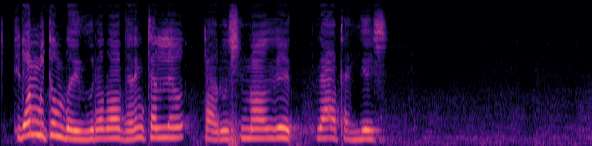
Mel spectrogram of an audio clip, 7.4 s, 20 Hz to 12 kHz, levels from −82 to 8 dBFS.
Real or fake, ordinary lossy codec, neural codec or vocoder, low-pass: fake; none; codec, 44.1 kHz, 1.7 kbps, Pupu-Codec; 10.8 kHz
